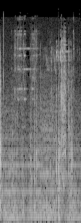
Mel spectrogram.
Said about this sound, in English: We head outside and over to another warehouse. Let me unlock the door here.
